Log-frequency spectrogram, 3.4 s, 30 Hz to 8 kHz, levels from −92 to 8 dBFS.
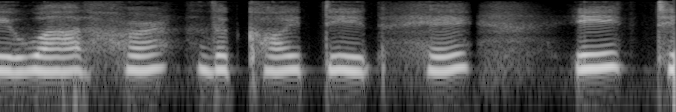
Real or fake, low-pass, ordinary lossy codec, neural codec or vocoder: fake; 7.2 kHz; none; codec, 16 kHz in and 24 kHz out, 0.4 kbps, LongCat-Audio-Codec, two codebook decoder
